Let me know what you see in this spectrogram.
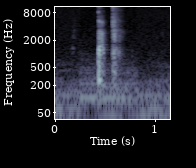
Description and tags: hit cartoon
transition between two clips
